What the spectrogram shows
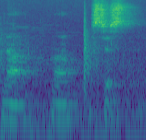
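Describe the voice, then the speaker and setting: Deep, monotone and slow, a British man hosting a gaming channel delivers casual, meandering commentary on his gameplay, laced with dry, self-mocking asides. The audio is noisy, with a distant mic in an echoey room.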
